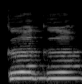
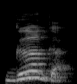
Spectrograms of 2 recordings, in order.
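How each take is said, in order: First: The second syllable has a full tone. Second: The second syllable is light and weak. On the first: The speaker calls it wrong. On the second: The speaker calls it right. "we say it"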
